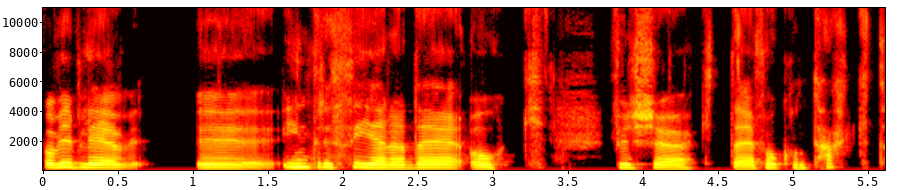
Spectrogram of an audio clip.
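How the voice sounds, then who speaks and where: Recorded with a dry, close sound and no echo, a woman speaks at a medium pitch with ordinary pitch variation in an unremarkable speaking voice. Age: 30s. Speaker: prayer movement leader. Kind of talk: casual interview. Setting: remote call from home.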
